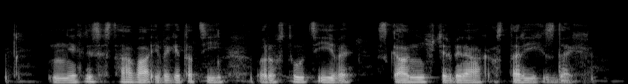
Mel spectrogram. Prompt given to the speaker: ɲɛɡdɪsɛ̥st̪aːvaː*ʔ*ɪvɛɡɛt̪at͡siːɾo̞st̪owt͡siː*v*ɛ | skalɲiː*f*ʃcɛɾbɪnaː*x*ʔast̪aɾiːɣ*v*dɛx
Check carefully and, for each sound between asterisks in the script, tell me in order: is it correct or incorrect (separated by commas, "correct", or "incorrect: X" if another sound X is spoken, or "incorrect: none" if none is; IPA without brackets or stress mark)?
correct, correct, incorrect: x, correct, incorrect: z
